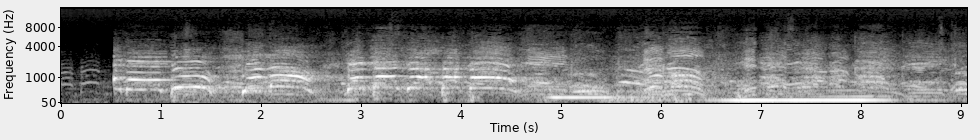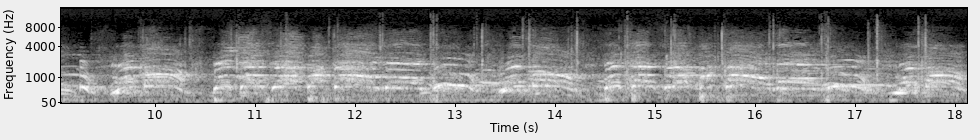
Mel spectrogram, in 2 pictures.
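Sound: protest crowd chanting slogans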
